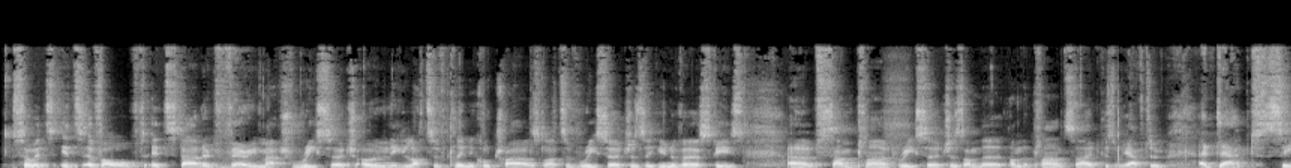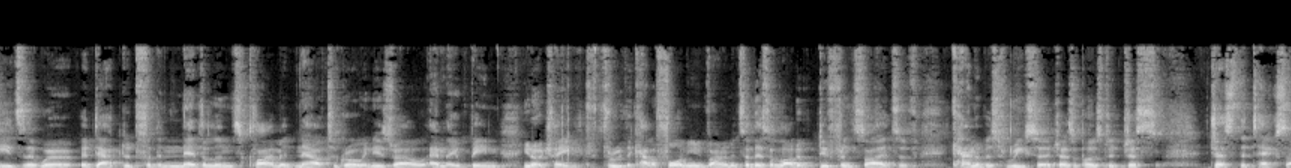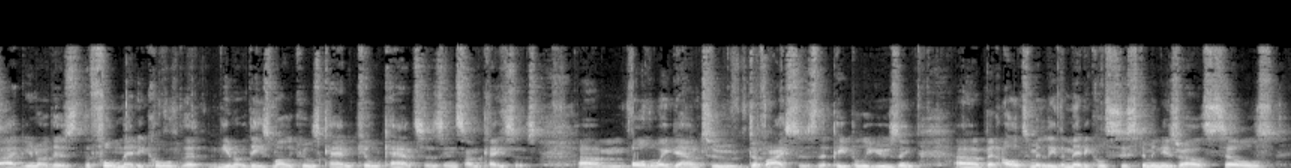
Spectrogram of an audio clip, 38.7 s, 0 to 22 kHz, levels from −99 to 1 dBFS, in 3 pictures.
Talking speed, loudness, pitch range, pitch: 175 wpm, -15 LUFS, 90-125 Hz, 100 Hz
